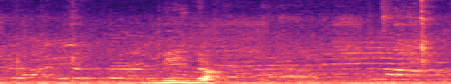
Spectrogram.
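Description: Background voices, faint talk and calls of people and children, over a steady low hum.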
